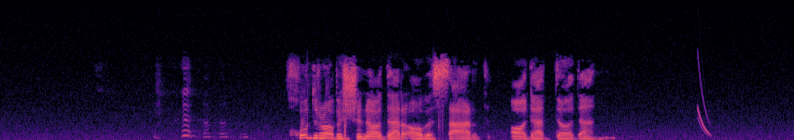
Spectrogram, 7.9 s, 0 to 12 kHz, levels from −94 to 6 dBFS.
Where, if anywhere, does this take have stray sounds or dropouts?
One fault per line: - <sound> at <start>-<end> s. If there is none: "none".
- laugh at 1.5-2.5 s
- chirp at 7.0-7.1 s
